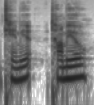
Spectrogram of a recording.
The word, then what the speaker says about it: Tamiyo: I'll use the Japanese pronunciation since people are always giving me a hard time about my pronunciation of Fairy Macabre, which is how you pronounce it in French. Macabre, I think. But at the same time, like as a Japanese speaker, I should be actually pronouncing Tamiyo correctly instead of just how I hear everybody else say it.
